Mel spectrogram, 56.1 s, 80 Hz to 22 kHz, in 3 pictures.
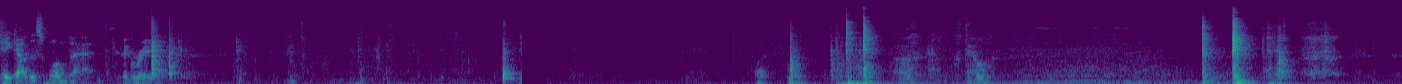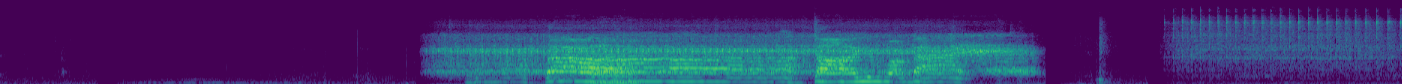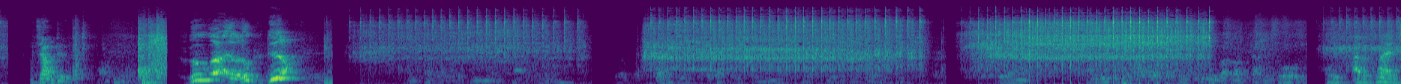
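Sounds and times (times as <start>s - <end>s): recorded voice clip: 0.0s - 2.2s, 51.9s - 56.0s
toy gun high tone: 26.6s - 32.4s.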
